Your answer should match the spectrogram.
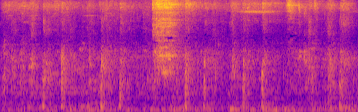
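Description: Freight train of fuel tank wagons rolling past: a steady rumble with quick, uneven clicks of the wheels over the rail joints, and a brief loud hiss about halfway through.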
